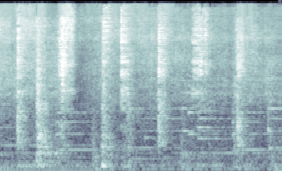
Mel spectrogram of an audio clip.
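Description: Curry shrimp and pineapple fried rice with blanched ingredients tossed in a wok, loud sizzling with repeated sharp scraping stirs about every half second, close and busy, no talk.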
